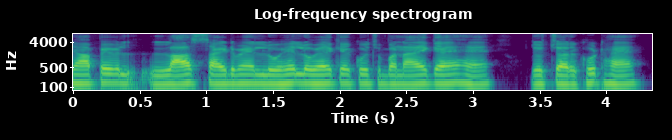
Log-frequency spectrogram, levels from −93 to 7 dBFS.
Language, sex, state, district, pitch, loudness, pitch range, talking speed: Hindi, male, Jharkhand, Garhwa, 140 Hz, -18 LUFS, 135-145 Hz, 205 wpm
